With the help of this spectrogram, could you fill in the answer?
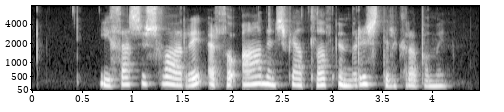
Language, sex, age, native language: Icelandic, female, 20-29, Icelandic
